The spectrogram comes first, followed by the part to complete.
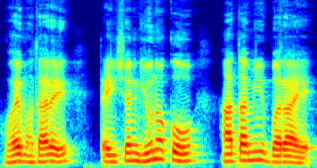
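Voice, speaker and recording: A man voicing a kindly elderly grandfather who gently advises a young man. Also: on the high side, moderate pace, natural voice. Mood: gentle.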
